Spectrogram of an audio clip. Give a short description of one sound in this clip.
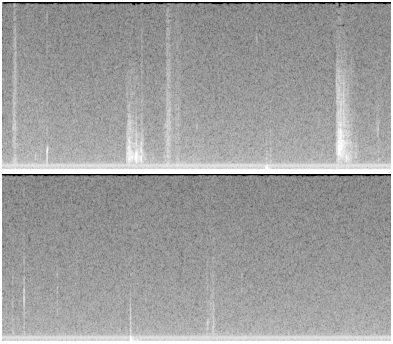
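Dirt blocks thud softly as they are broken and placed.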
